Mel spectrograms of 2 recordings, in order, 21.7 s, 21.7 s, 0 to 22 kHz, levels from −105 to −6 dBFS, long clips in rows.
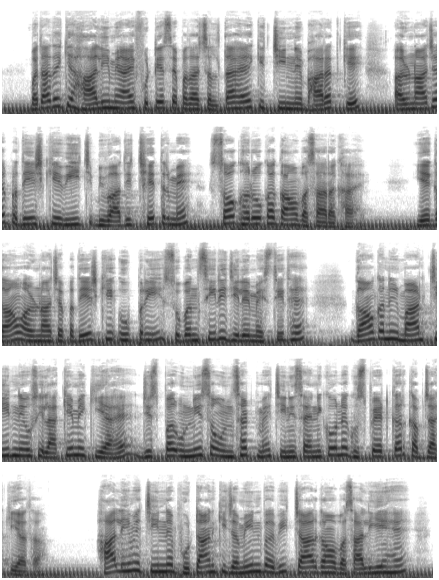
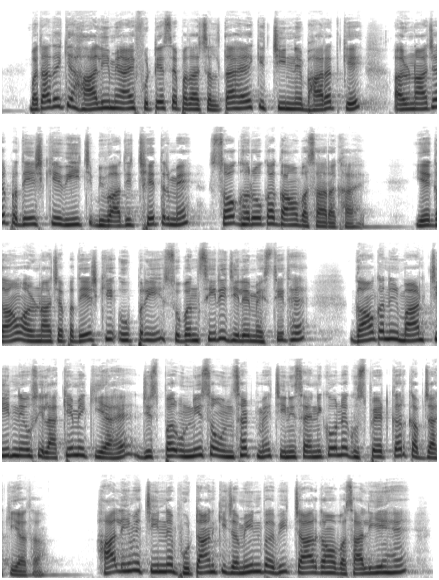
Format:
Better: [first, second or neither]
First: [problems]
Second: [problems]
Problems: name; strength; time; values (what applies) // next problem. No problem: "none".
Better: second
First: low rumble; noticeable; throughout; 15 dB below the speech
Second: none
